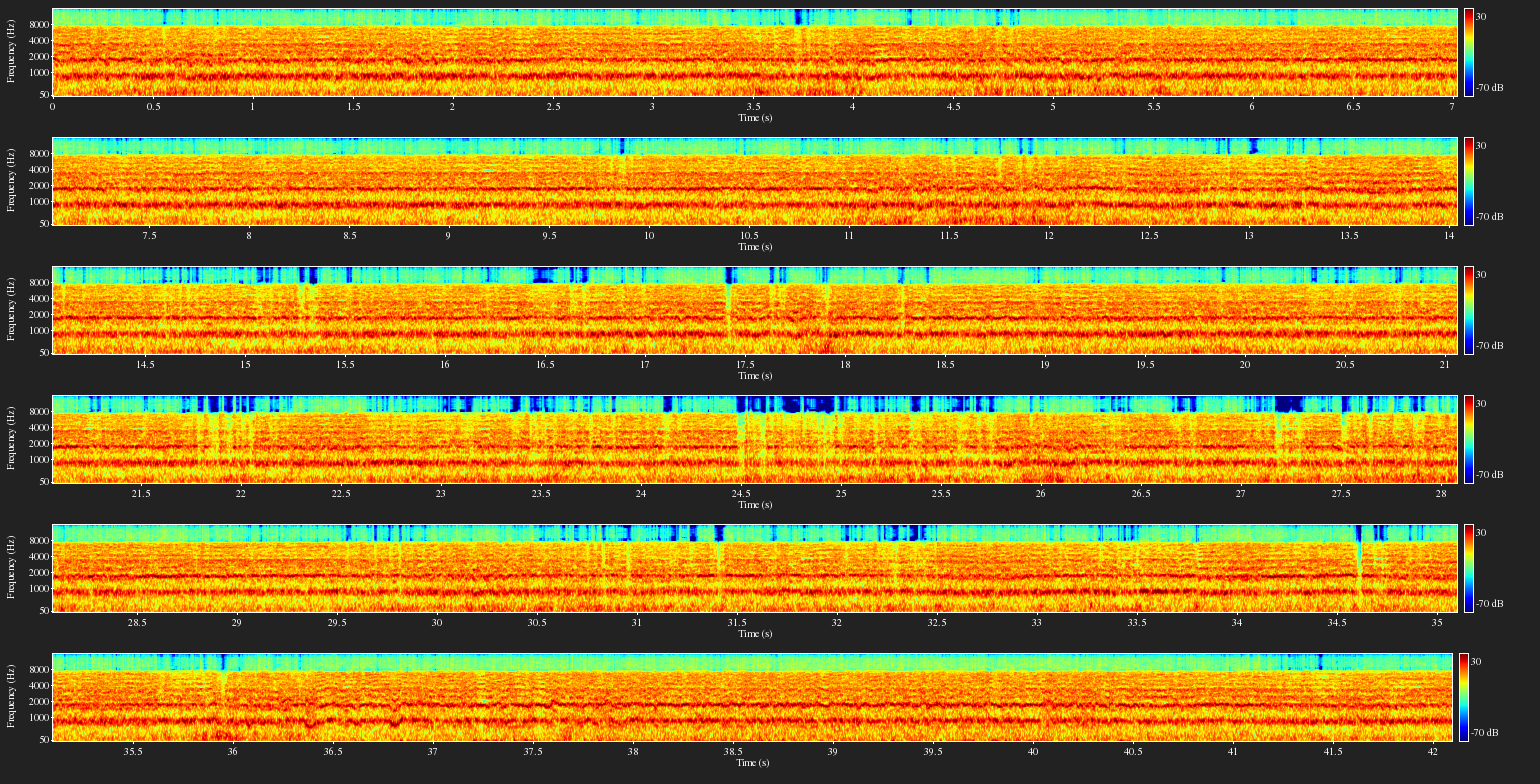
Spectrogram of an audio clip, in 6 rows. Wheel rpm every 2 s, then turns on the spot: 220, 230, 230, 230, 230, 230, 220, 230, 230, 230, 230, 230, 230, 230, 220, 230, 230, 210, 200, 200, 220.
none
